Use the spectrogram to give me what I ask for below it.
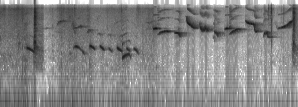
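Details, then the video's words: White-crested laughingthrush song: a run of short, slurred whistles stepping downward, then a rapid burst of high, squeaky chirps and rising notes, with a faint low hum underneath. "Khứu đầu bạc hót cực hay"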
